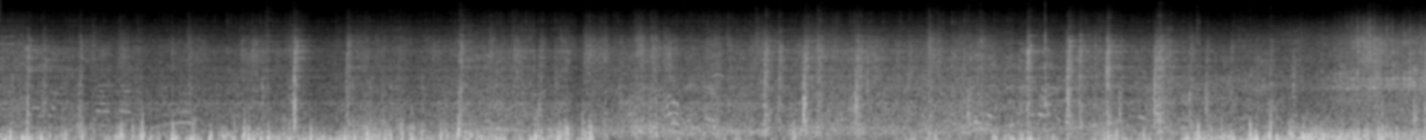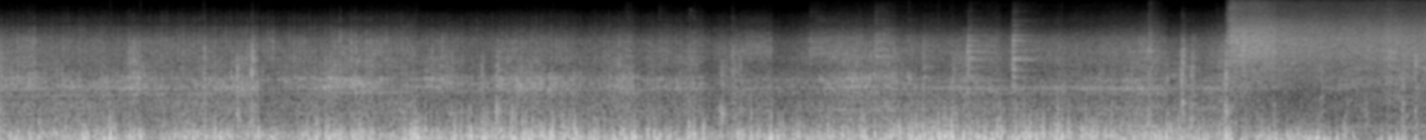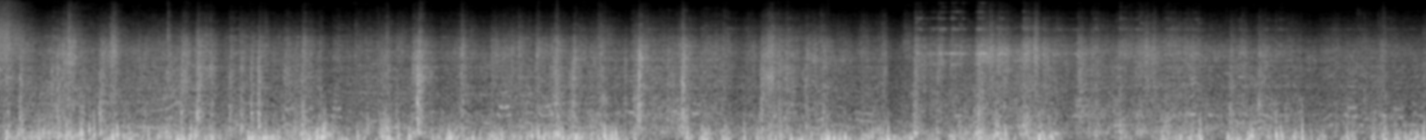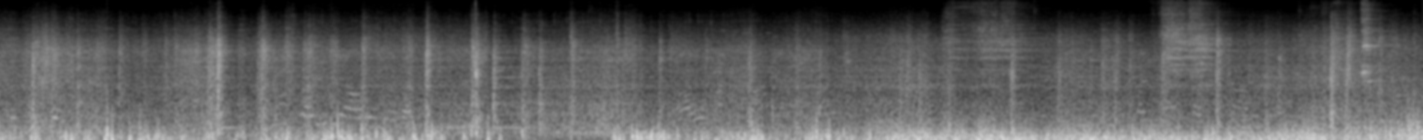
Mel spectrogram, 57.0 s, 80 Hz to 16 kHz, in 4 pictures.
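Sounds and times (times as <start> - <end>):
train wheels clattering over rail joints: 0.0 - 57.0
loud hiss: 26.4 - 28.8.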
